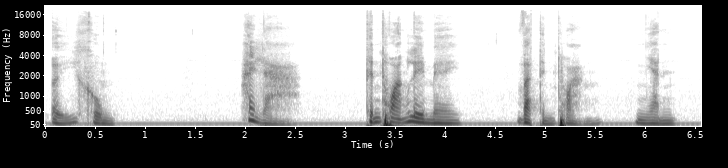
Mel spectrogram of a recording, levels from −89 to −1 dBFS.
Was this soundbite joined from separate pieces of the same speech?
no; 0 cuts

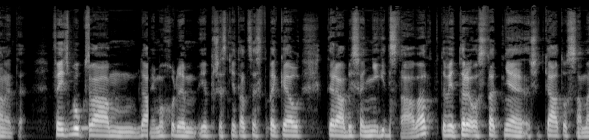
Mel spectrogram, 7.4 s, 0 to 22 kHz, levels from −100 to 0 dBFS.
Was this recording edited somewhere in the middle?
yes; 5 cuts; at 1.1 s, 1.8 s, 3.3 s, 4.9 s, 5.5 s

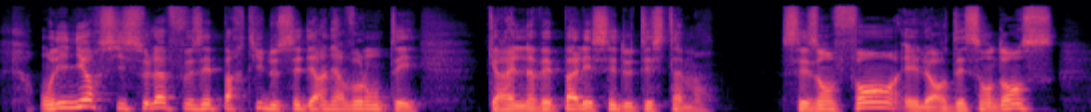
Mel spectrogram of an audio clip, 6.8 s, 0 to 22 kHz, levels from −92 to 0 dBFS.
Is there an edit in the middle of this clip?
no; 0 cuts

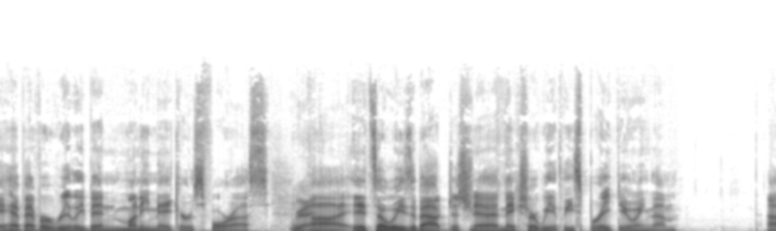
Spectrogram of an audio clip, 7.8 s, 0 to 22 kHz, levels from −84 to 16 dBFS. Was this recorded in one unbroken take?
no; 3 cuts; at 3.5 s, 4.7 s, 6.1 s

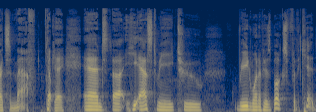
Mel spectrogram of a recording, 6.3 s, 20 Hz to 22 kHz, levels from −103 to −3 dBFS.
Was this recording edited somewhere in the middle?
no; 0 cuts

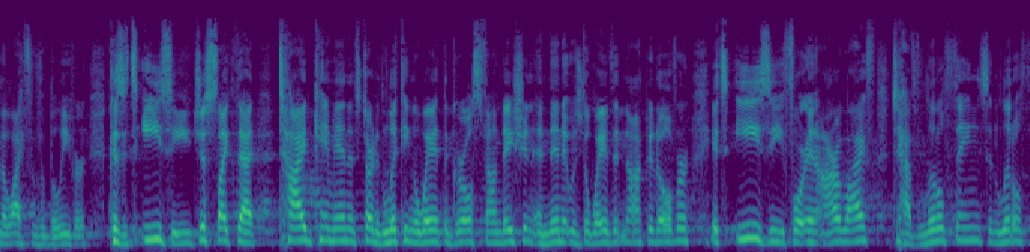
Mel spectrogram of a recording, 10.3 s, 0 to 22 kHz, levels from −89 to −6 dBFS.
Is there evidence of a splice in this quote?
yes; 1 cut; at 5.8 s

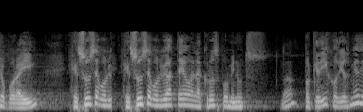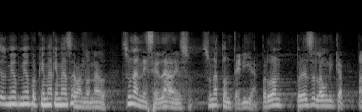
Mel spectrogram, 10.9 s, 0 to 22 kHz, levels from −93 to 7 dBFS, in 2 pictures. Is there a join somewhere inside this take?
yes; 4 cuts; at 1.7 s, 3.4 s, 5.7 s, 6.2 s

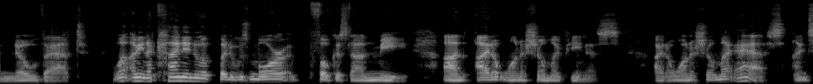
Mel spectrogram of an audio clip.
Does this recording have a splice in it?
yes; 1 cut; at 1.1 s

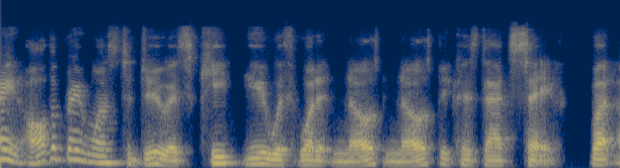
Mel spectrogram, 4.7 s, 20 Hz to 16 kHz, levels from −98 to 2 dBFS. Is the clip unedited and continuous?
no; 1 cut; at 2.9 s

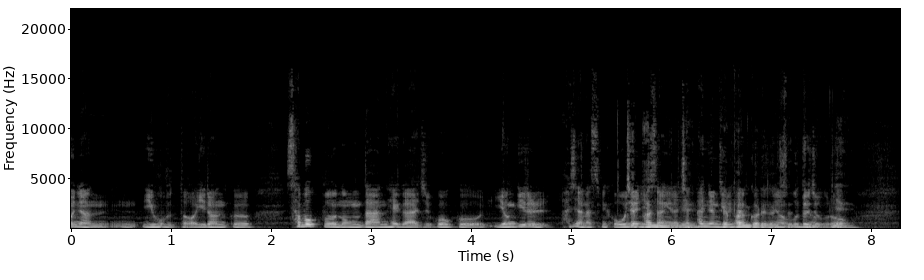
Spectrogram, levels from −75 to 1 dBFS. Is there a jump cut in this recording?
no; 0 cuts

